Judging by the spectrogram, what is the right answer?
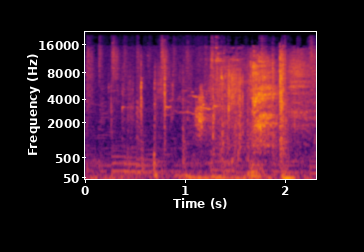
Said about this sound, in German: kaum hatte er die Fahrertür geöffnet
